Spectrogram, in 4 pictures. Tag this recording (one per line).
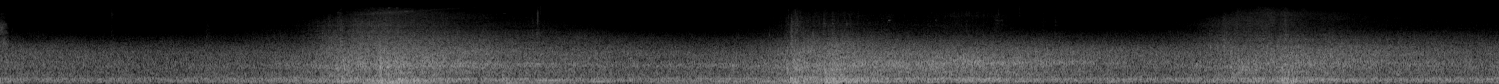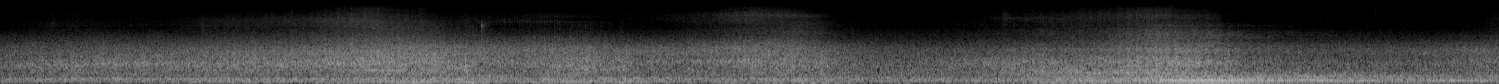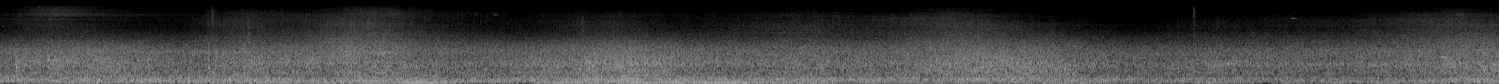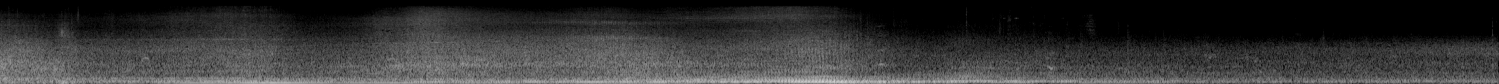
bridge
tower
doppler
traffic
london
